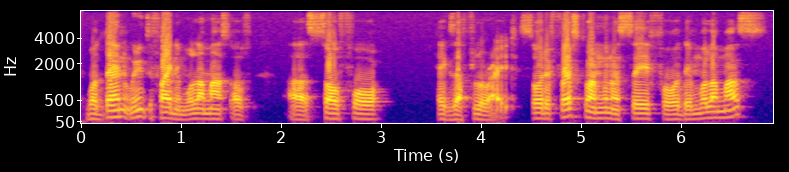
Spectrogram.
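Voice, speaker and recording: Low-voiced man tutoring step by step. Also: warm tone. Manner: deliberate, repeats figures as he works. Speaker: chemistry tutor. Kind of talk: step-by-step worked-problem lesson.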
